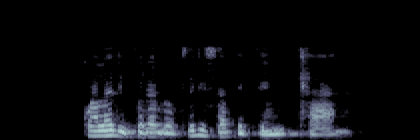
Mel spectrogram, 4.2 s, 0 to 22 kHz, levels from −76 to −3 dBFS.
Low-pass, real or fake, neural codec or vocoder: 5.4 kHz; fake; vocoder, 22.05 kHz, 80 mel bands, Vocos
